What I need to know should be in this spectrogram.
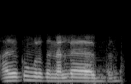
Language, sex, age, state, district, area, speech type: Tamil, male, 18-30, Tamil Nadu, Tenkasi, urban, conversation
